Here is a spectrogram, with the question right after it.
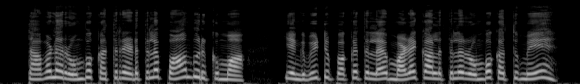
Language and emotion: Tamil, fearful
